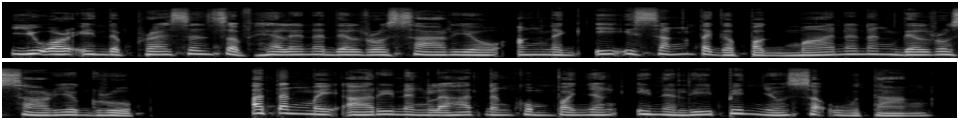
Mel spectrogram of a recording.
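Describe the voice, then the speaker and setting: A woman's voice: on the low side, normal speed, a little mellow, no echo, studio quality, natural voice. A woman voicing a cold, authoritative man who protects an heiress in a story. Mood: cold, commanding.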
